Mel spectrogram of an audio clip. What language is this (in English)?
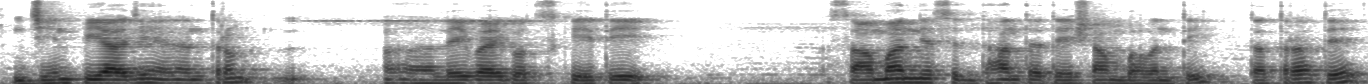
Sanskrit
